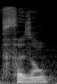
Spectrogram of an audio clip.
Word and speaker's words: faisant: Par exemple, faisant, en français, FAI, qui se prononce feu, alors que c'est AI pour et.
